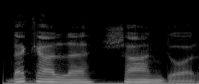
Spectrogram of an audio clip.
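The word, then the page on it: Wekerle Sandor: Hungarian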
